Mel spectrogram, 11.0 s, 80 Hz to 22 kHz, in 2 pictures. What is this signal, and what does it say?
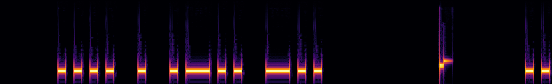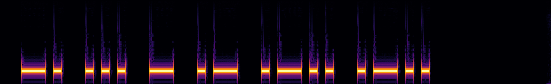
Morse code, heard as a keyed tone, about 15 wpm, 700 Hz. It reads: HELD INSTALL
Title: Sentences from Top 1600 Words - New Word Drill Alt - 15wpm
